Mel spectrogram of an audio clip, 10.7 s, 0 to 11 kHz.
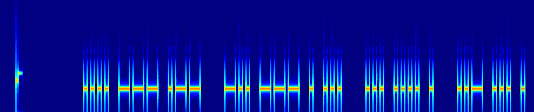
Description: Morse code, heard as a keyed tone, about 17 wpm, 700 Hz. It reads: HOW DOES SHE USE
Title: Sentences from Top 200 Words 17wpm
